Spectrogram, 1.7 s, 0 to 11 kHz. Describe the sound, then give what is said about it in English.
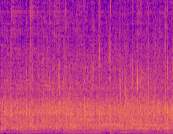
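A crowd at a worship service claps hands steadily in worship, a dense continuous patter of many overlapping claps at a fairly even level with no voices standing out. “For 30 seconds more, can you clap your hands and worship Him?”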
